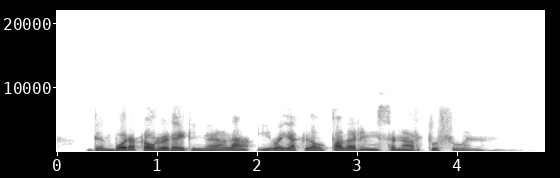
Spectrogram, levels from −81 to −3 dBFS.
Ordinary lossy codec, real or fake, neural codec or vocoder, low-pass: Opus, 16 kbps; fake; codec, 16 kHz, 1 kbps, FreqCodec, larger model; 7.2 kHz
